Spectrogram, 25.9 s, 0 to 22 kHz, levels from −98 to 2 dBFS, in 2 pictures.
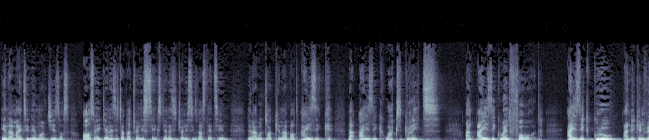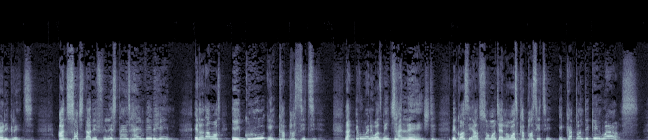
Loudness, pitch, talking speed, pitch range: -22 LUFS, 180 Hz, 155 wpm, 145-240 Hz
